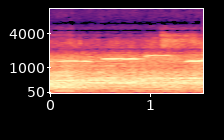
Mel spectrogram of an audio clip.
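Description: Someone whistles a steady, wandering tune at moderate volume over a constant rumble of noise in a car full of people rushing to find seats, the melody sliding between a few held notes.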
